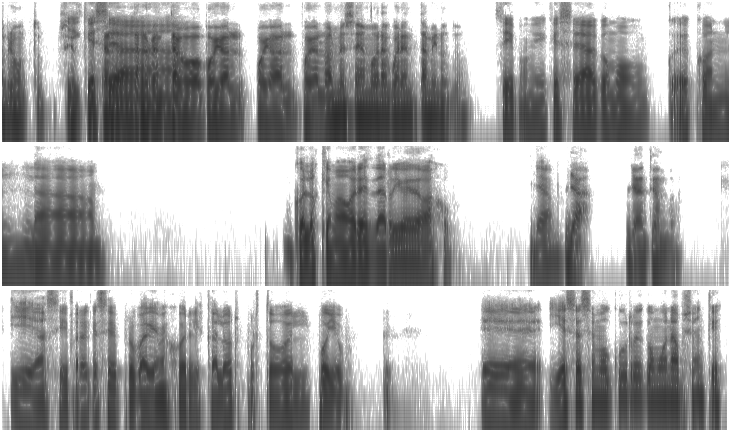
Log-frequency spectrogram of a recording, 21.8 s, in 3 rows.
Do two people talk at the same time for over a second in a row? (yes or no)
yes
